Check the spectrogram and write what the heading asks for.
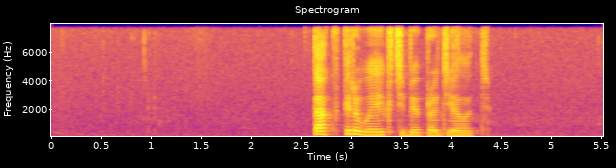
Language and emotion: Russian, neutral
